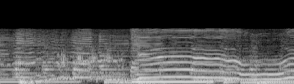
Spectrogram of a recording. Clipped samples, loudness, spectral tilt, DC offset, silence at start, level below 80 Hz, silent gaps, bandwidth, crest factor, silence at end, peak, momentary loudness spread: under 0.1%; -14 LUFS; -8 dB/octave; under 0.1%; 0 s; -28 dBFS; none; 5.4 kHz; 12 dB; 0 s; 0 dBFS; 5 LU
